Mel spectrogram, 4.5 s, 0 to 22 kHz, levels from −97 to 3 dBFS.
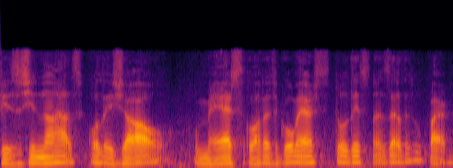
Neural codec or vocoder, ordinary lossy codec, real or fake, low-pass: codec, 16 kHz in and 24 kHz out, 0.6 kbps, FocalCodec, streaming, 4096 codes; none; fake; 7.2 kHz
